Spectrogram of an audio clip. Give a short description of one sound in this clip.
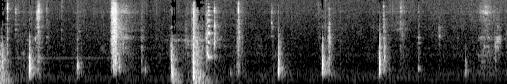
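Footsteps thud across a wooden floor.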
